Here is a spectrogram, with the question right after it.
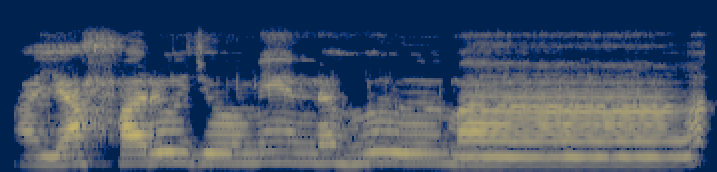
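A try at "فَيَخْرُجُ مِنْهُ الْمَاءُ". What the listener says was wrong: Minnya jangan mantul.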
